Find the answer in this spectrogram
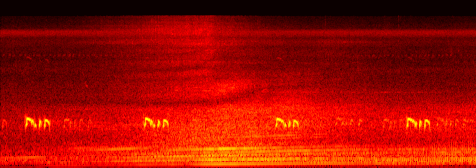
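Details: Zebra dove, locally merbuk, sung during luring of wild doves for trapping; brief trilled cooing phrases repeated about every two and a half seconds over steady low traffic-like rumble.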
